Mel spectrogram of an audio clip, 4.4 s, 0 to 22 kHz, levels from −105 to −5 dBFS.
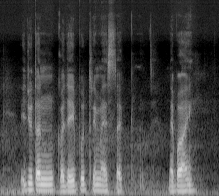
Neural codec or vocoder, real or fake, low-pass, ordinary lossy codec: none; real; none; none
